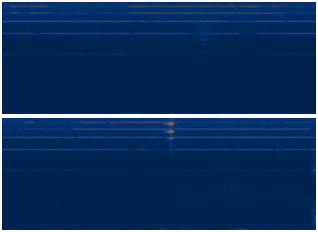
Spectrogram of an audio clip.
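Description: Near silence: faint recording background with a faint steady high tone, and a couple of faint clicks about five seconds in.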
